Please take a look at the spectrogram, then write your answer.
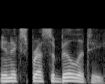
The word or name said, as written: inexpressibility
